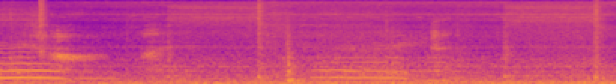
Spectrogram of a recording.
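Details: Infant vocalization with a Passy-Muir speaking valve in line, from a boy with Werdnig-Hoffmann disease who has a tracheostomy.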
